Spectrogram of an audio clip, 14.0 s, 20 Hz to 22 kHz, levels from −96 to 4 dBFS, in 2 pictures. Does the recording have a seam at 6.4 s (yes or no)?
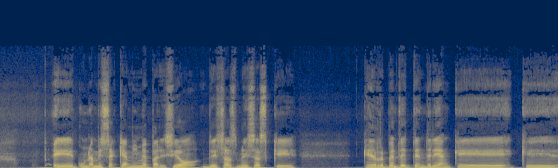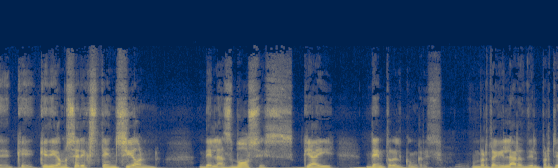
no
